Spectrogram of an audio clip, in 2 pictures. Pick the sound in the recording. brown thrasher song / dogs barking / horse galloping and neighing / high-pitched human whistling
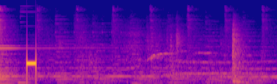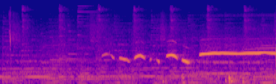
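high-pitched human whistling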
